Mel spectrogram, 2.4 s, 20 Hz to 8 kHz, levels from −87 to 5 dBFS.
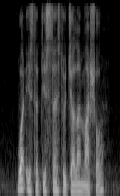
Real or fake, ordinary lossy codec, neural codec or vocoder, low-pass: real; none; none; 7.2 kHz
